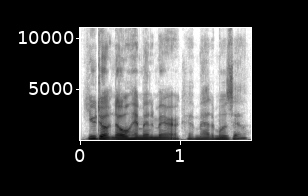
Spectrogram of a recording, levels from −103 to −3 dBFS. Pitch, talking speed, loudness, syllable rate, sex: 150 Hz, 245 wpm, -17 LUFS, 8.7 syllables/s, male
